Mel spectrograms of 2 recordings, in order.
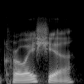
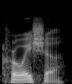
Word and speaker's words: Croatia: I call it Croatia I think it's Croatia I think that's how you say not Croatia it's a little too um you can't pronounce the ey that much got to be a little more subtle Croatia uh anyway it's going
